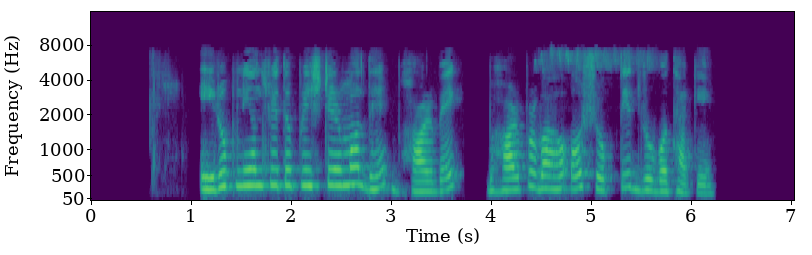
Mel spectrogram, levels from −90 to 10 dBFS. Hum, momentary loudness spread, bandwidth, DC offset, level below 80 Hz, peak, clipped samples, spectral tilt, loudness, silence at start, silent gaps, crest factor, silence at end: none; 9 LU; 7.8 kHz; under 0.1%; -66 dBFS; -6 dBFS; under 0.1%; -4.5 dB/octave; -22 LUFS; 0.6 s; 0.97-1.08 s, 3.77-3.95 s; 18 dB; 0.8 s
